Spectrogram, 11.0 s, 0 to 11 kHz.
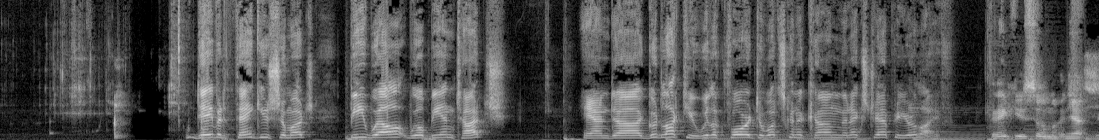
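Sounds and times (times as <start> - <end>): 
liquid pouring: 0.0 - 1.8
speech: 1.8 - 5.1, 5.8 - 10.9.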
